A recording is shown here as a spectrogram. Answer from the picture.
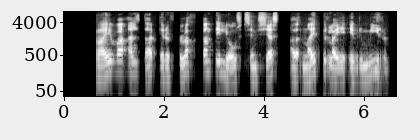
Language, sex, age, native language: Icelandic, male, 30-39, Icelandic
